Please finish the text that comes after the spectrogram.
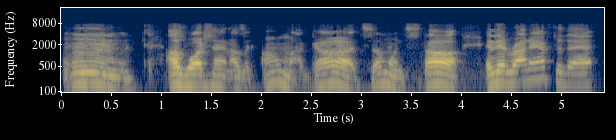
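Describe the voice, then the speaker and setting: A man's voice: fairly high pitch, moderate pace, highs cut off. A man in his twenties, a fighter, talking casually in an interview in a loose, rambling way with some laughs. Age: 20s.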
